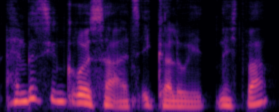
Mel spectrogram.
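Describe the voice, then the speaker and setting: Man doing a cheerful woman airport clerk, chatty, friendly, slightly husky, dry close sound, audiobook. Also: mid-range voice, sing-song, fairly quick, mellow, no room sound, pitched above the performer's own voice. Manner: cheerful, talkative.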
